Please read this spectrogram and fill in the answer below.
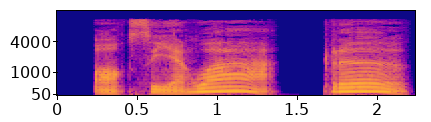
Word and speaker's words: ฤกษ์: ว่า ทฤษ ดี และ สรึ ออก เสียง ว่า เรอ ใน คำ ว่า ฤกษ์ ออก เสียง ว่า ฤกษ์ ดี มี ส่วน สละ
